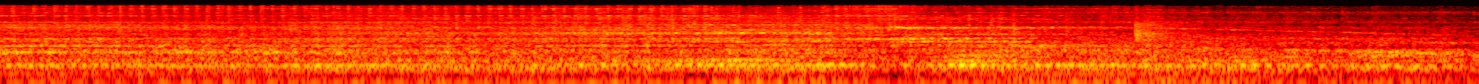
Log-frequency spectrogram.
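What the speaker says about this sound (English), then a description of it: "because we have a bandsaw, I'm going to use that" Bandsaw cutting EVA foam, a loud continuous mechanical rattle and whine running throughout, up close with no talk.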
